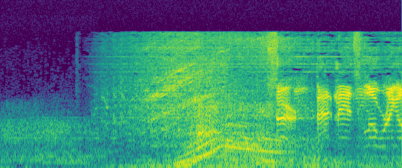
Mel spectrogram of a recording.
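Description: A car engine roars and revs up.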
